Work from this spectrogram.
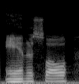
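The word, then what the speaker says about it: anisole: licorice all right is this Con compound it's pronounced anisol so it's actually not a nice it's uh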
